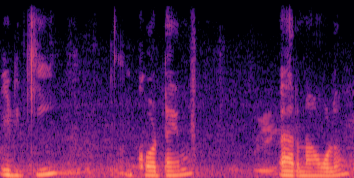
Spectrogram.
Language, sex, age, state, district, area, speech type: Malayalam, female, 30-45, Kerala, Idukki, rural, spontaneous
